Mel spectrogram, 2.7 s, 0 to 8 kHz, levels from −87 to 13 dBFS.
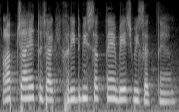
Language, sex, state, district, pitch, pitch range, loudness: Hindi, female, Bihar, Patna, 240 Hz, 225-260 Hz, -13 LUFS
